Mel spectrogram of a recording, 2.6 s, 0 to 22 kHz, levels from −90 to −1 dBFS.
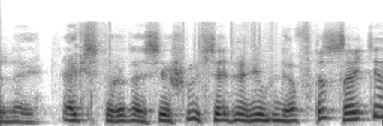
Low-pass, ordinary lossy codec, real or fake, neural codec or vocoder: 10.8 kHz; Opus, 64 kbps; real; none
